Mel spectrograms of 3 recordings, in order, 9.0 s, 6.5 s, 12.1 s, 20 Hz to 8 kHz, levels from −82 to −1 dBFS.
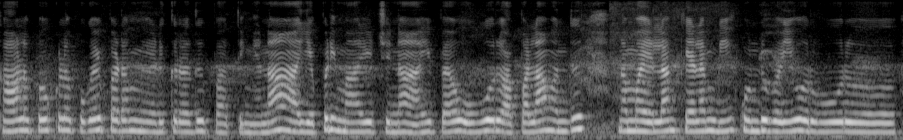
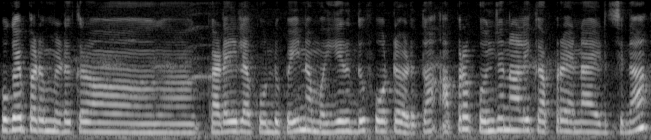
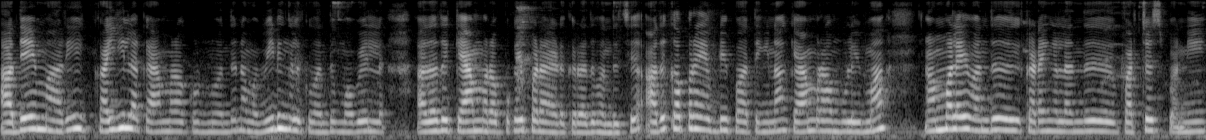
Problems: background sounds at intervals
